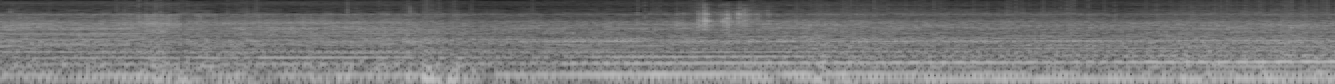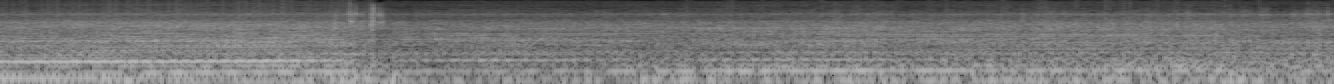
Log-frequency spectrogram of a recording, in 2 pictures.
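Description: Miata's four-cylinder engine heard from inside the cabin on track, pulling hard with its pitch climbing for several seconds, then dropping suddenly about six seconds in, as at a gear change or lift, before running on at a steadier pitch.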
